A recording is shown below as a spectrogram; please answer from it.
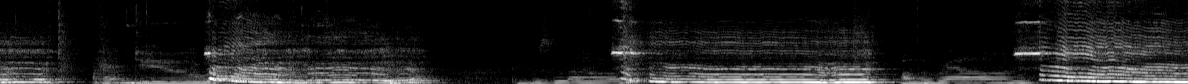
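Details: Indoors, a ten-year-old female Curly-Coated Retriever joins a person singing "Till There Was You" in her nightly singing; long quavering howls that dip and level off alternate with brief, flat, lower human sung notes.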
